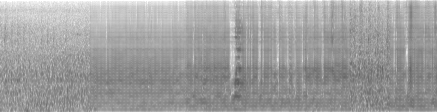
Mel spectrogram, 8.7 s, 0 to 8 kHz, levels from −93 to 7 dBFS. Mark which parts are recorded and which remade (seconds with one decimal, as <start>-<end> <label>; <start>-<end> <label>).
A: 0.0-1.8 recorded; 1.8-7.0 remade; 7.0-7.8 recorded; 7.8-8.7 remade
